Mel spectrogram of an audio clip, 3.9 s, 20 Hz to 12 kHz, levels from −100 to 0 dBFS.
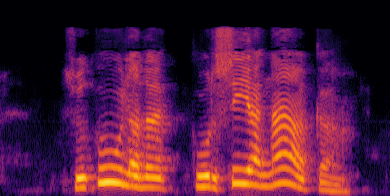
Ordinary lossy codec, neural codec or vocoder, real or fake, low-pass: AAC, 32 kbps; codec, 16 kHz, 2 kbps, X-Codec, HuBERT features, trained on LibriSpeech; fake; 7.2 kHz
